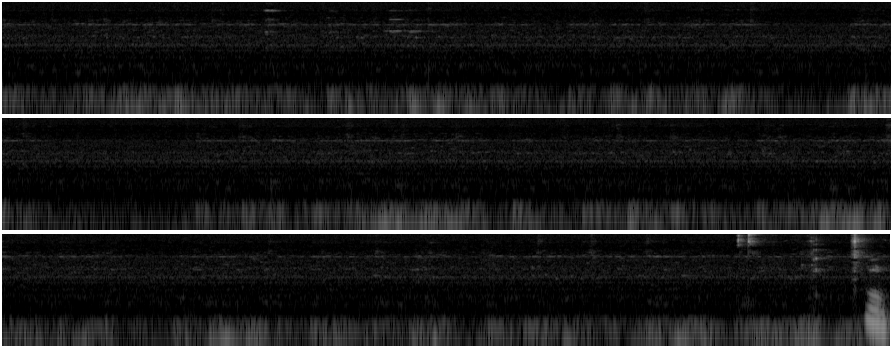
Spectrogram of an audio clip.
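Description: Quiet room tone with a faint low rumble, then a quick run of computer mouse clicks near the end.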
